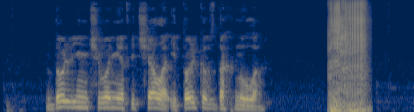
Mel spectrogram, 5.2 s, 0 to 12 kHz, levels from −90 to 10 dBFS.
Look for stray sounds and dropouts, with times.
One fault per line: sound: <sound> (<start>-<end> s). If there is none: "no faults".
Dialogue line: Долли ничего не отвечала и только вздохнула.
sound: squeak (4.1-4.7 s)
